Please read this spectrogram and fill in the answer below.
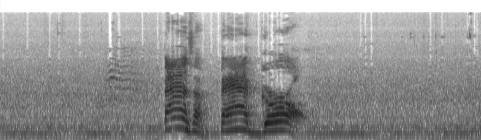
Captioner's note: Caprice meows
